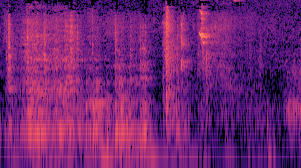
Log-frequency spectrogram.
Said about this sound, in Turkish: Aç kızım kapıyı. Sahiden de onlar. Açıyorum.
